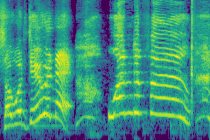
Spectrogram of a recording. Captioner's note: gasps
